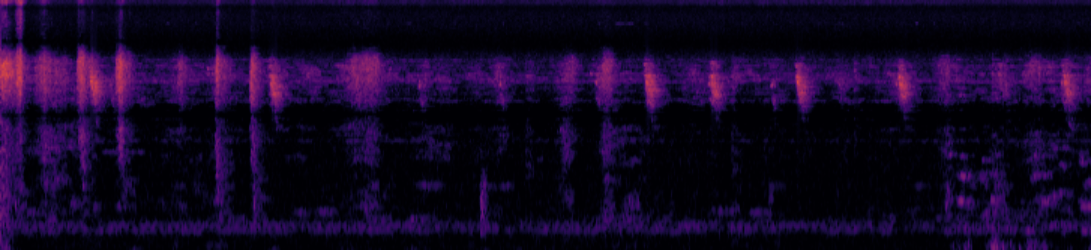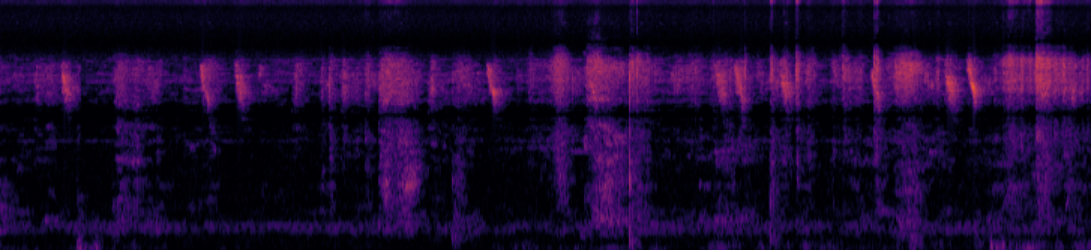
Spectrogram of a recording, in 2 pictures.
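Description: Footsteps scuff and tap on a hard floor.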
